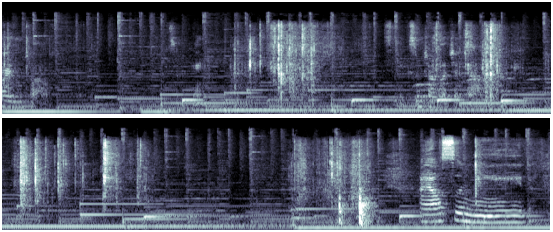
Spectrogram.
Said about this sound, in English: unsweetened chocolate chopped fine. So I'll go ahead and get that all chopped up and I'll add it to my bowl of chocolate.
